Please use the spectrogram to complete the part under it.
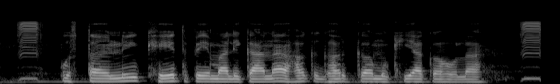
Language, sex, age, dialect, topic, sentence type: Bhojpuri, male, <18, Western, agriculture, statement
